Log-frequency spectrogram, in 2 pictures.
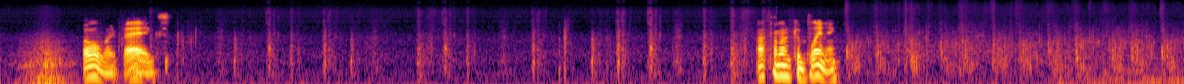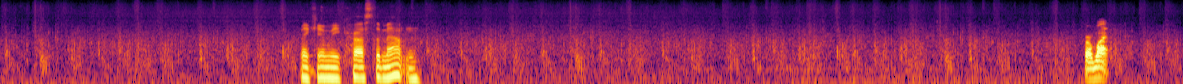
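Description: A man speaks calmly into a close microphone in short bursts.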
